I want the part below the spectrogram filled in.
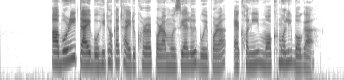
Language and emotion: Assamese, neutral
